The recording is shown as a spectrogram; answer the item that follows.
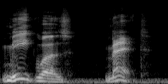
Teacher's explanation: the letter combination spelled E-A was pronounced eh in Middle English.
